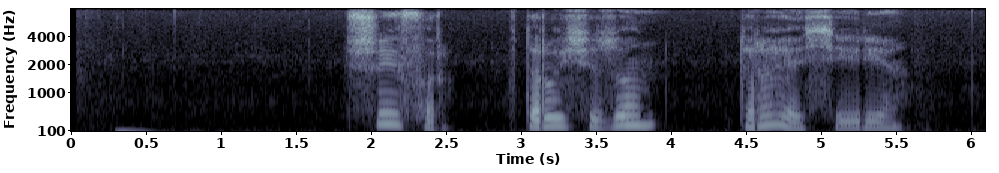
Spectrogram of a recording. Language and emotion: Russian, sad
